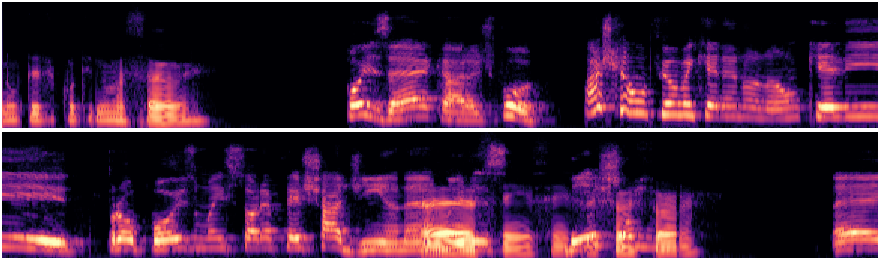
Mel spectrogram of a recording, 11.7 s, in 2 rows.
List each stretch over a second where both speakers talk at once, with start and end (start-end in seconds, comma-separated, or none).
8.6-10.3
